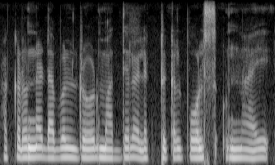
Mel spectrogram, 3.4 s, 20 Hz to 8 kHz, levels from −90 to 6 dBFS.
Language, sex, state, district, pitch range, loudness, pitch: Telugu, female, Telangana, Komaram Bheem, 160-165 Hz, -16 LUFS, 160 Hz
